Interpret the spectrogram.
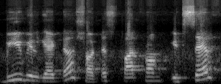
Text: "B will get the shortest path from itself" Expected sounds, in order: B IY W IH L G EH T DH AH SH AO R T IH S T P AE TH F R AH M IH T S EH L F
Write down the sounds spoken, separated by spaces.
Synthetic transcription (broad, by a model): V IY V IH L G EH T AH SH AO R T IH S T P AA T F R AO M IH T S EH L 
